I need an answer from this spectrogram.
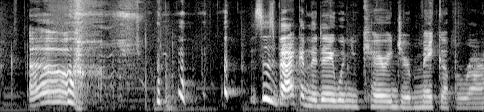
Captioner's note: laughing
